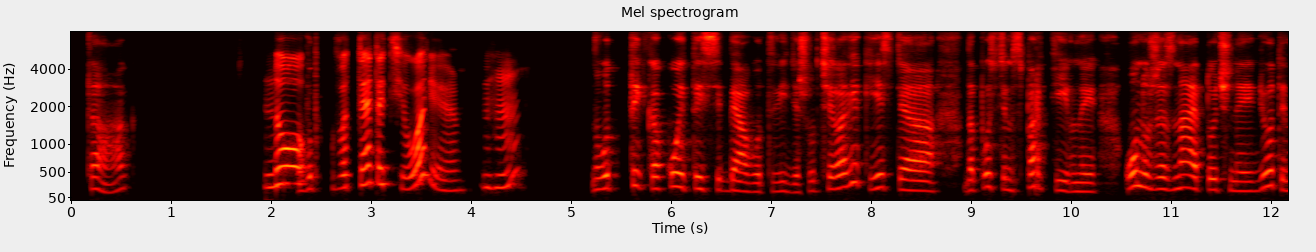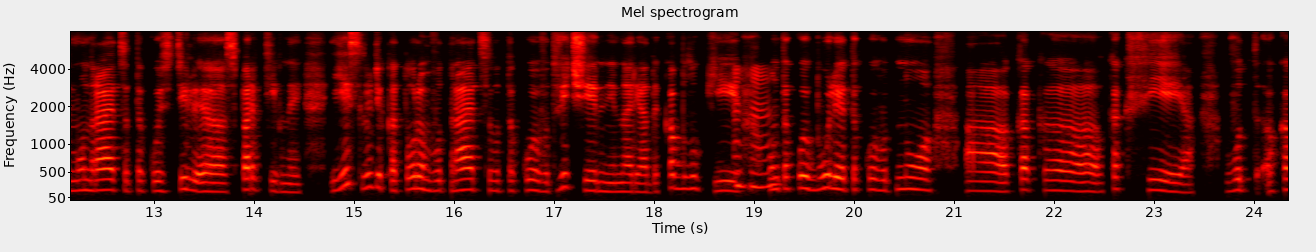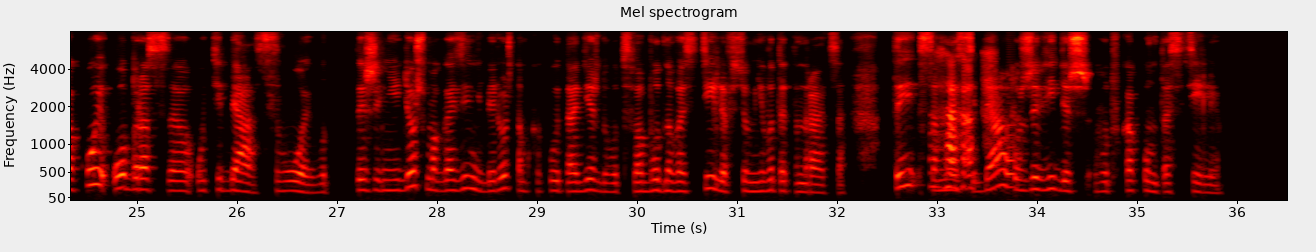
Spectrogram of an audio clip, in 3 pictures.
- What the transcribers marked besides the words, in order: laugh
- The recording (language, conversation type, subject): Russian, podcast, Как выбирать одежду, чтобы она повышала самооценку?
